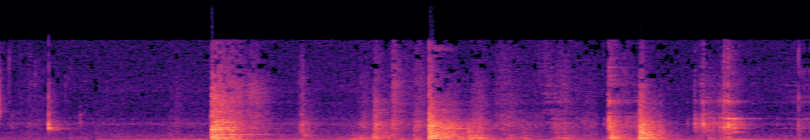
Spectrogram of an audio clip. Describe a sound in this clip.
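A bottle clinks against a table.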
